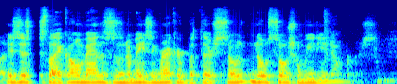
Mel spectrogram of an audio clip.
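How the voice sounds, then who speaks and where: A man with an American accent talks at a fairly quick pace and fairly high pitch. His tone is animated and somewhat breathy. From US West, Las Vegas. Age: 60s. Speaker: drummer and music teacher. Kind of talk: Q&A question in an online workshop. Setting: video call. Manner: halting.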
